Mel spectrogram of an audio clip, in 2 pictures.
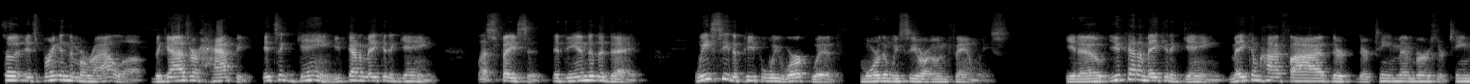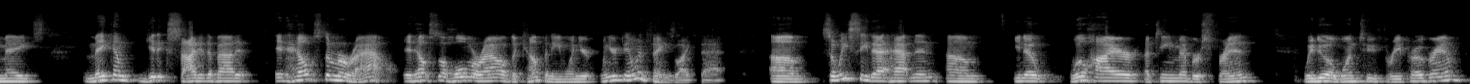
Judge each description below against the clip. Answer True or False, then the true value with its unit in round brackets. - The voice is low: False (150 Hz)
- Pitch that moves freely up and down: False (4.6 semitones)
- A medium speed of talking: False (225 wpm)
